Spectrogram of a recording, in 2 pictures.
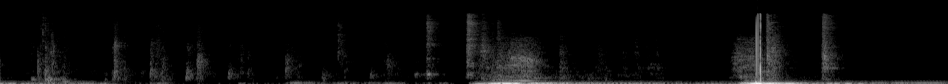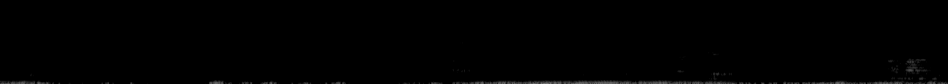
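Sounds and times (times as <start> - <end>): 
door being opened: 4.7 - 6.7, 7.3 - 8.6.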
